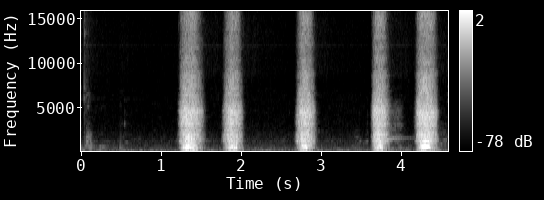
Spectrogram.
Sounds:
Sniff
